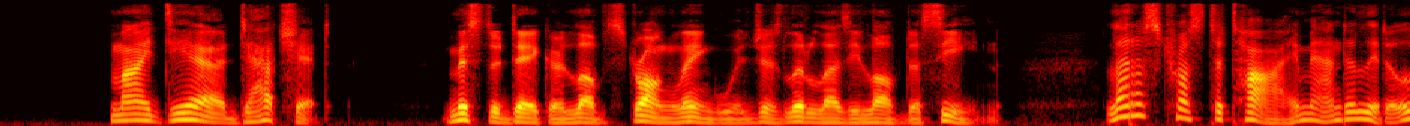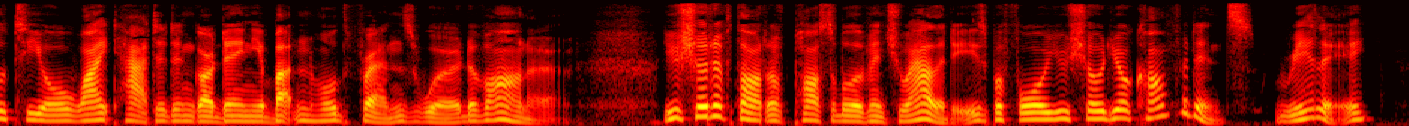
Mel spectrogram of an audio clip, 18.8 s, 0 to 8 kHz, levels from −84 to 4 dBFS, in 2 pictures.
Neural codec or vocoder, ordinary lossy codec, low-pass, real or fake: none; MP3, 48 kbps; 7.2 kHz; real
